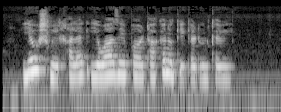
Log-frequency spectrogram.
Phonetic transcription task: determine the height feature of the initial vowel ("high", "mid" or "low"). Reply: low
